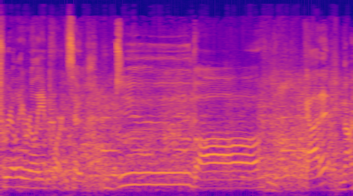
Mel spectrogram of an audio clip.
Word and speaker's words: Duval: And so you got to make sure you have a draw out that do and then nail the v at the end and you'll fit right in.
